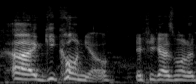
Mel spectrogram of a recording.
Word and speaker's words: Gikonyo: It's Gikonyo. If you guys want to try it. Oh, you pronounced that way differently this time. freaking way. We'll get our guest Give it- spellings in for Gikonyo.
